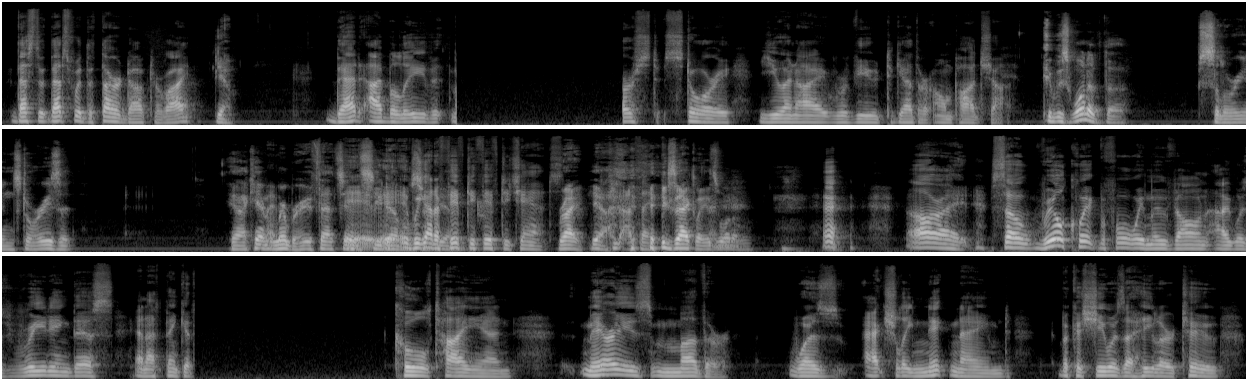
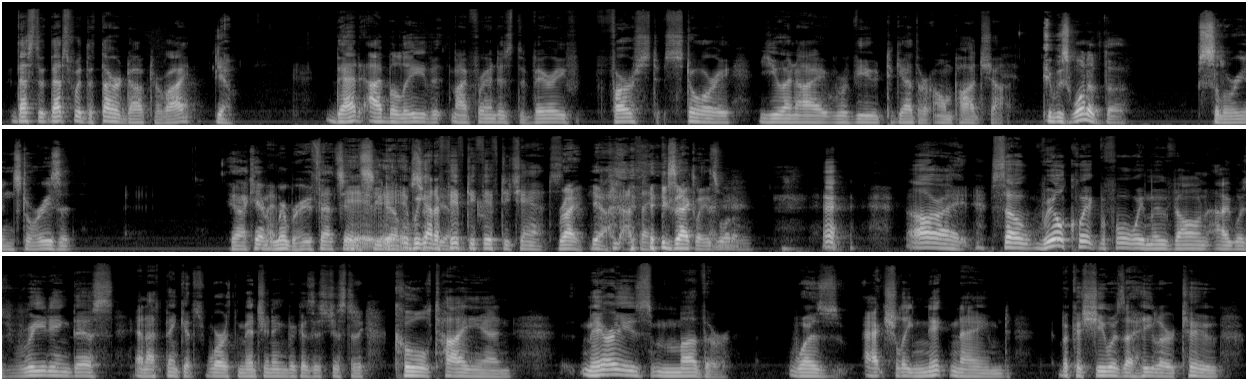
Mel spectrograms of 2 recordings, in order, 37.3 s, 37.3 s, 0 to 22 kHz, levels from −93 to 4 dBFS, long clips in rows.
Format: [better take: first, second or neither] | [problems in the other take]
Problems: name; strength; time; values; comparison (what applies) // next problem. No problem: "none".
second | audio cutting out; at 4.5 s for 1.5 s and at 27 s for 2 s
